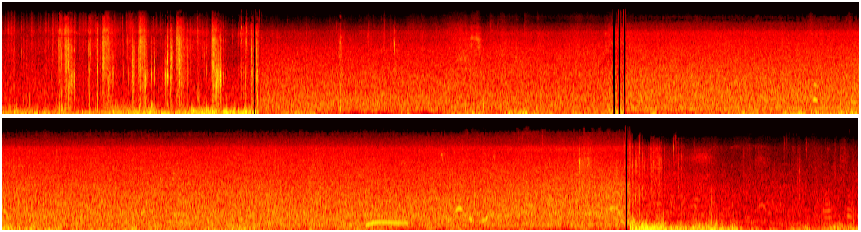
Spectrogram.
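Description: Mountain stream rushing steadily over its stony bed. The first few seconds hold a handful of knocks over a low rumble, and the rumble returns near the end.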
